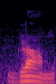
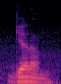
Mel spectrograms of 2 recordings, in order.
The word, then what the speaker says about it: গ্রাম: এই গ্রাম কথাটা যখন উচ্চারণ করতে যাই তখন আমরা বলে ফেলি গ্যারাম। এই যে গ্রাম শব্দটা, গ্রাম এই শব্দটা আমরা উচ্চারণের সময় যে গ্যারাম উচ্চারণ করে ফেলি বা গ্যারাম বলি, এই যে পরিবর্তনটা, এহেন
